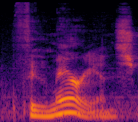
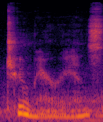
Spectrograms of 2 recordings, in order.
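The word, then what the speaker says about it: Ptheumerians: a race of people known as the thumerians or tumerians depending on how you pronounce it see if we see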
